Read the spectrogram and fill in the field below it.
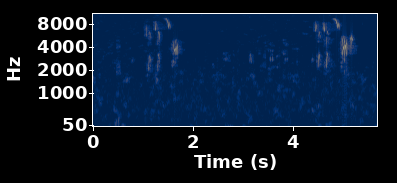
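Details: Rock Bunting (Emberiza cia): two brief high twittering phrases of sharp tsip notes ending in a slightly buzzy flourish, the second one louder, with a few scattered faint notes between them.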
